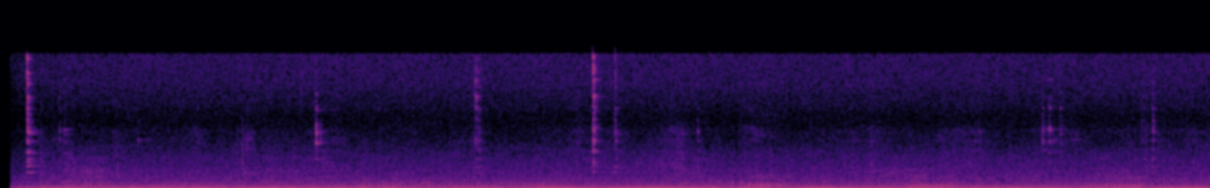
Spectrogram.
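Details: Pet cat purring while being scratched with a head scratcher: a steady, low rumbling purr continuing without break, with faint scratching clicks and small rustles above it.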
